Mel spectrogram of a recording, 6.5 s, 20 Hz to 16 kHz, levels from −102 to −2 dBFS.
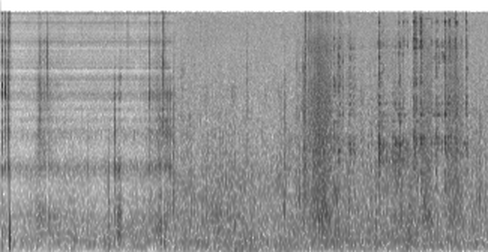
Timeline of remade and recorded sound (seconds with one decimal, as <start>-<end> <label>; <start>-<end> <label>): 0.0-2.3 remade; 2.3-6.5 recorded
